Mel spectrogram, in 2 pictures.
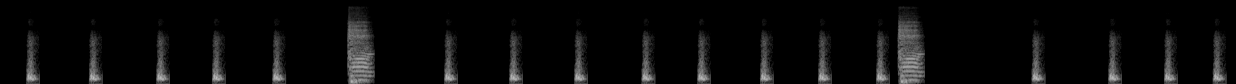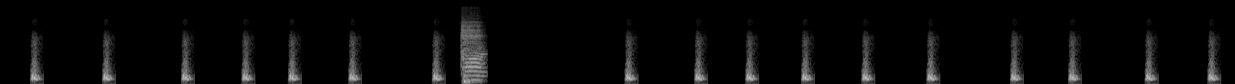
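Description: A video game plays a short flapping blip again and again.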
